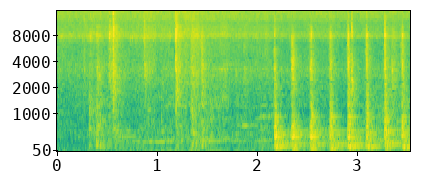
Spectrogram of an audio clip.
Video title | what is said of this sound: ON DÉCOUVRE UNE COLLECTION D'ART ANTIQUE DANS UN MANOIR ABANDONNÉ (URBEX) feat (ED&ROKA, YNEK URBEX) | ça sonne creux on n pas sur de la vraie mosaïque c'est plutôt du plâtre décoratif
